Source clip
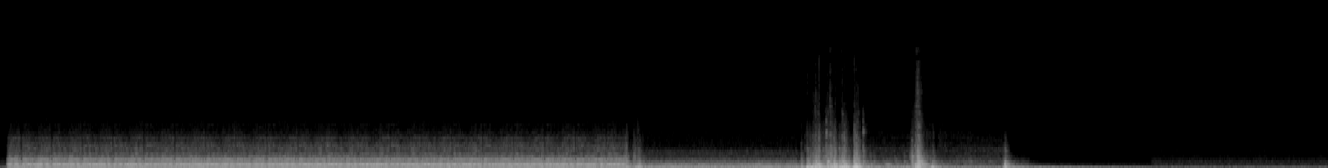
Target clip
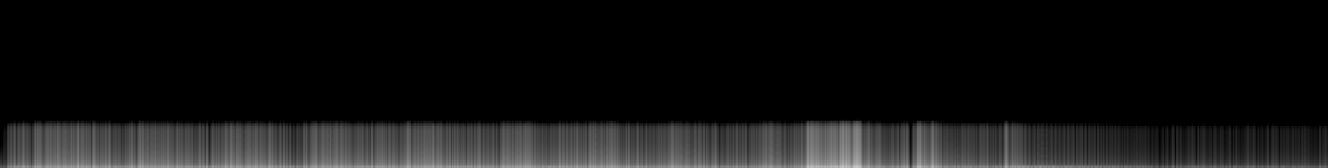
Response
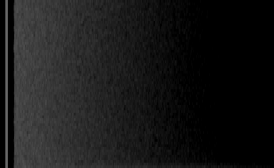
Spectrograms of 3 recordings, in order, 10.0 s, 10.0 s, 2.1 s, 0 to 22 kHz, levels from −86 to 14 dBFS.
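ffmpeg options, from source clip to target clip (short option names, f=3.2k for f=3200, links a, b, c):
-af "lowshelf=f=250:g=10,aresample=11025,acrusher=samples=40:mix=1:aa=0.000001:lfo=1:lforange=40:lforate=1.5,aresample=44100,adynamicequalizer=threshold=0.00794:dfrequency=3000:dqfactor=0.7:tfrequency=3000:tqfactor=0.7:attack=5:release=100:ratio=0.375:range=2:mode=cutabove:tftype=highshelf,volume=-3.5dB"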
